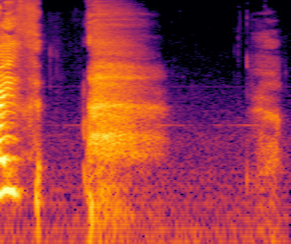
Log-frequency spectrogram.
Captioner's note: sigh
